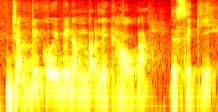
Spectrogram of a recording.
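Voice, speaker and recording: A man's voice: fairly high pitch, moderate pace, mellow. A man giving a maths lecture, explaining patiently step by step and often adding tag questions. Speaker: maths teacher. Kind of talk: classroom lecture.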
